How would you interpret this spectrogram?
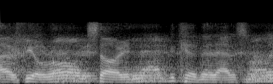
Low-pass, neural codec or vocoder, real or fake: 7.2 kHz; codec, 16 kHz in and 24 kHz out, 1 kbps, XY-Tokenizer; fake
